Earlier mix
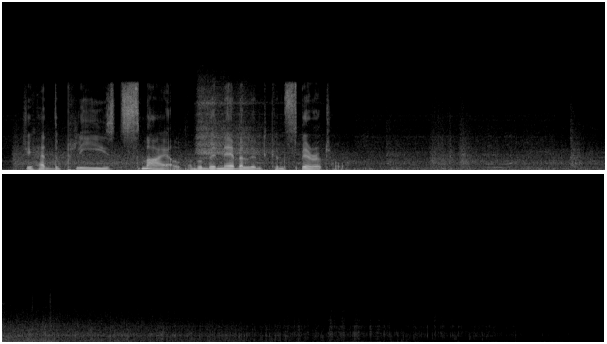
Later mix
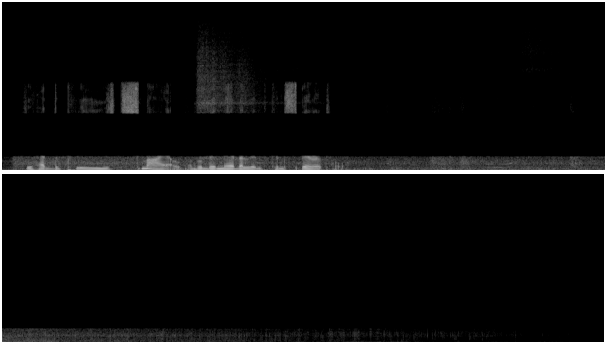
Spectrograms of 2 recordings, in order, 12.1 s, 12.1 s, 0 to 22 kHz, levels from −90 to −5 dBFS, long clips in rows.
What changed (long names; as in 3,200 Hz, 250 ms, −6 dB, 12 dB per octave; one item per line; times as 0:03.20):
second sound: remove low-pass filter 10,000 Hz 24 dB per octave
master: add linear-phase brick-wall band-stop 1,800–7,500 Hz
